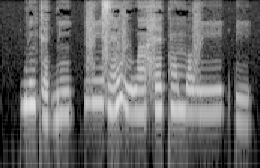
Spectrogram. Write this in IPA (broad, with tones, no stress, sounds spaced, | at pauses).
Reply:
b ĩ˦ k ɛ˨ ɡ͡b ĩ˧ | v iː˧ z ɛ̃˨˦ v ɨ˨ w ã˧ h ɛ˦ k ɔ̃˦ m ɔ˦ v iː˦ | k͡p i˨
